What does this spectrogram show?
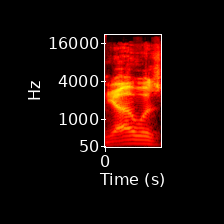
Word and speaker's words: Yahweh: I go through this with you and use these four words because they prove emphatically that the proper pronunciation of Yahweh's name is as I have pronounced it, Yahweh.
